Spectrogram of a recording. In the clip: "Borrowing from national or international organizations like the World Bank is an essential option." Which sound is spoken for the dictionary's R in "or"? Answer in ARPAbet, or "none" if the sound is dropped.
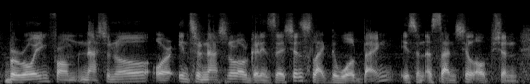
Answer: R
